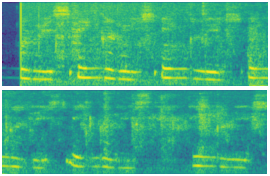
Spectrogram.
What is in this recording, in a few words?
English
